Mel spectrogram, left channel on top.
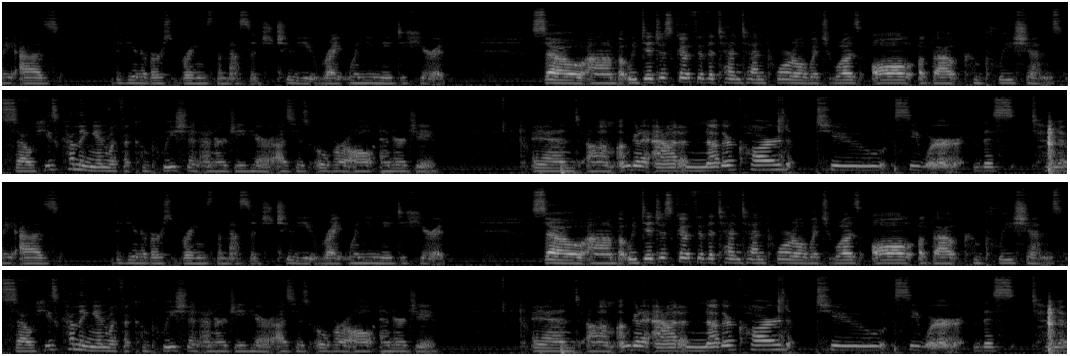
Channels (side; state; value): both; identical; correlation 1.00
